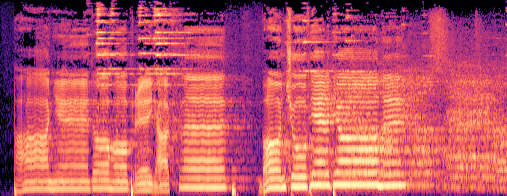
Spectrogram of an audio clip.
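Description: A man singing a liturgical hymn in long held notes, with the church's reverberation; the singing breaks off briefly about halfway through.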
